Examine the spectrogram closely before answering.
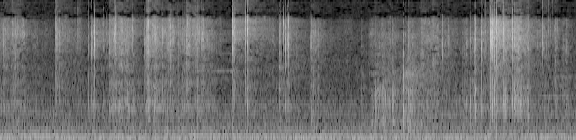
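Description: Roasted papads being broken up by hand into a stainless steel bowl: irregular crisp cracking and crackling of the brittle wafers, with a louder flurry a little before the end.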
